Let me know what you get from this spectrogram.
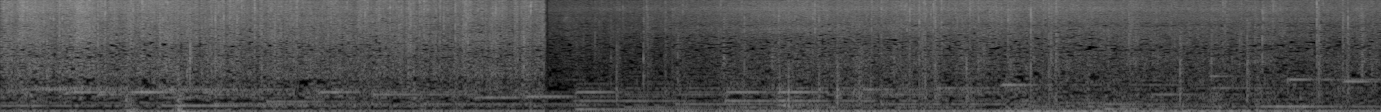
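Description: Shredded-carrot pancake sizzling as it fries in oil in a non-stick pan, a steady crackling hiss that drops to a softer sizzle about four seconds in. A light background melody of sustained notes plays underneath.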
